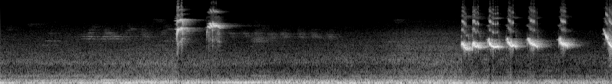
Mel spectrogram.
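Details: Orange-headed thrush song: two brief high squeaky notes, then a quick run of five loud downslurred whistled notes near the end, over a low rumbling background hum.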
